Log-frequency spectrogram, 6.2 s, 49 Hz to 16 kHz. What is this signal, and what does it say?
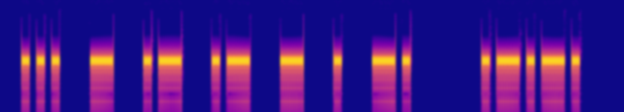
Morse code, heard as a keyed tone, about 16 wpm, 700 Hz. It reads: STAATEN <AR>
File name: Morsekurs / Witze / Witz 01. Dezember 2020, 70 F80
